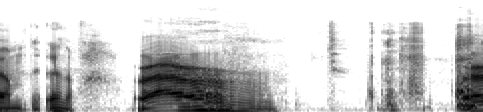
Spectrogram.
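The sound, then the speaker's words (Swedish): A person imitates a bear growl in an animal-sound guessing game: a few short voiced grunts, then one long, loud, low rumbling growl lasting over a second, followed by softer vocal noises and another burst at the end. “En björn. Ja, björn.”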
